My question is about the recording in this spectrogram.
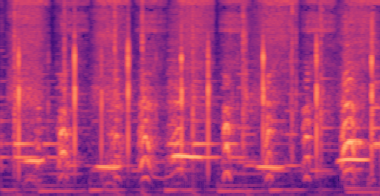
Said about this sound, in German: Was macht denn der Hund hier? Ist dem langweilig? Der soll auch mitmachen.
